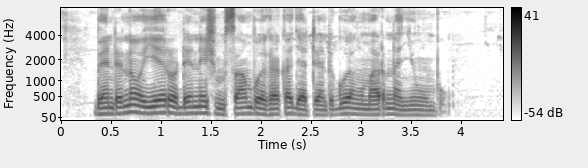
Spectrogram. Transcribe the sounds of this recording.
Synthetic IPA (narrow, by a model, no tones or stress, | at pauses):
bɛndɛnɛɔjɛɾɔɗɛniʃm̩sambuɛkakad͡ʒatɛndɡuɛŋmaɾnaɲumbṵ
